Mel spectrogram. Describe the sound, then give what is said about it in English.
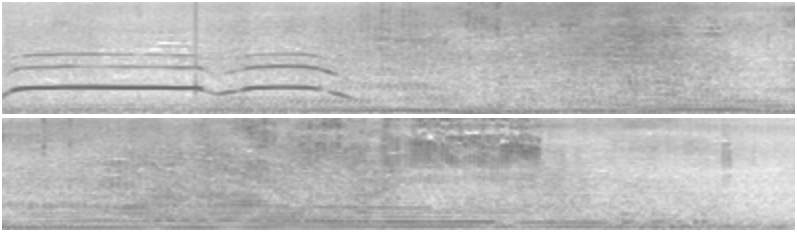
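Race cars roaring off the line on an oval track at the start of a crew members' race after a warm-up lap, a loud, continuous multi-engine drone. A brief tone dips in pitch near the start. “it's time for the pitman race, where crew members get their turn behind the wheel. After a warm-up lap around the oval, they're off.”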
